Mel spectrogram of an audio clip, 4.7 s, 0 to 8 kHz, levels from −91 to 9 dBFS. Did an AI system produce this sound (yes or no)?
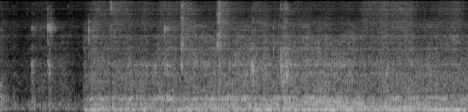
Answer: yes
